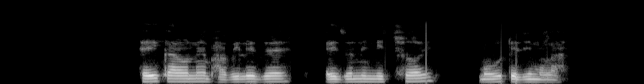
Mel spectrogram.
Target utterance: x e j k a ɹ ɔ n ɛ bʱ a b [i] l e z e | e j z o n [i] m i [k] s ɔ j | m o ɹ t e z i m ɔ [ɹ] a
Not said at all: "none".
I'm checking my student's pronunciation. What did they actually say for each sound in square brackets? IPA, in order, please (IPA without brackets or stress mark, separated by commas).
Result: i, i, t, l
